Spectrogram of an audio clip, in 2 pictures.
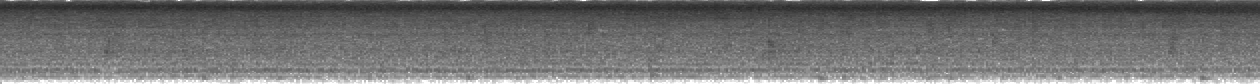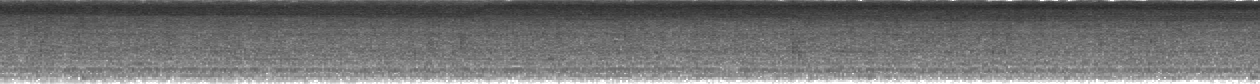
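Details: Japanese honey bees fanning continuously on a hot day: a dense, steady droning hum with low buzzy tones, layered under an even, bright high-pitched hiss that never breaks.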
